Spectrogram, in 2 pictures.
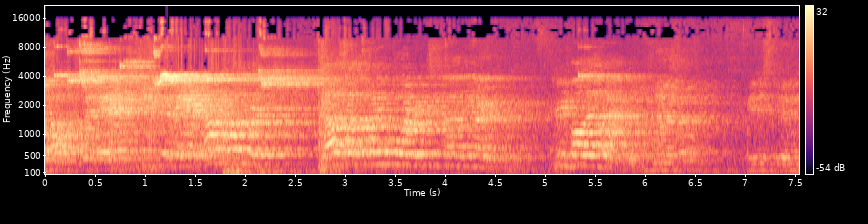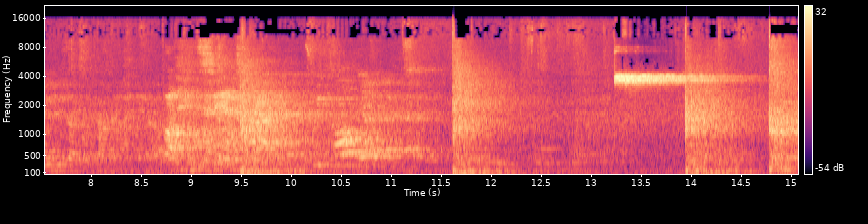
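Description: Men call out and talk loudly in a large echoing gym.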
